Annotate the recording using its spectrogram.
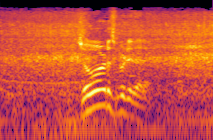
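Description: Steady low rumble of a vehicle's engine running, with one short spoken word about a second in.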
